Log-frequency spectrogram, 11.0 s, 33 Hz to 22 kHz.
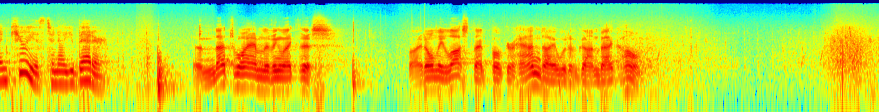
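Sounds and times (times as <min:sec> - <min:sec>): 
speech: 0:00.0 - 0:04.2, 0:05.1 - 0:08.2
steady wash of water: 0:00.0 - 0:10.9
wind: 0:00.0 - 0:10.9
small dinghy drifting on the tide bumping a boat hull: 0:01.9 - 0:02.3, 0:04.4 - 0:04.7.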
